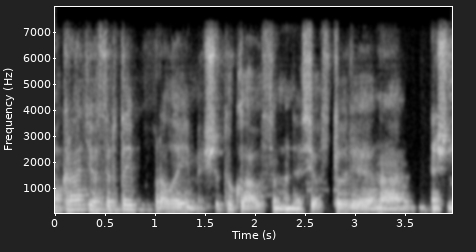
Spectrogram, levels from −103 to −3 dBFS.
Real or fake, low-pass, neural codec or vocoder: fake; 7.2 kHz; vocoder, 44.1 kHz, 128 mel bands every 256 samples, BigVGAN v2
